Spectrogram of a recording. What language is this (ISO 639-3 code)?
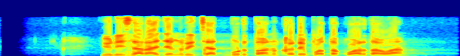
sun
